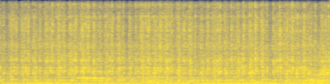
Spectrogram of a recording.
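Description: A sewing machine stitches in reverse along a blouse seam, its steady, fast mechanical whir running loud and continuous throughout with no pauses.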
